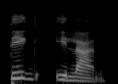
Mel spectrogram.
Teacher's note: So tig-ilan, when there's a hyphen in it, you have to have that glottal stop.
